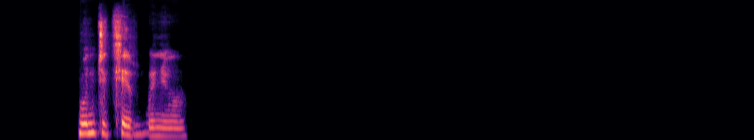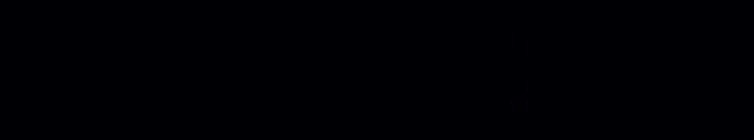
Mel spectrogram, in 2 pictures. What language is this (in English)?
Wolof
